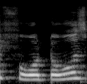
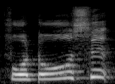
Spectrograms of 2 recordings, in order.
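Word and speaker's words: photos: ई है अब इसमें देखिए फोटोज में एस से पहले ई है तो इसे फोटोज पढ़ा जाता हैगा इसे फोटोस सा नहीं पढ़ेंगे इसे एस को जा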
